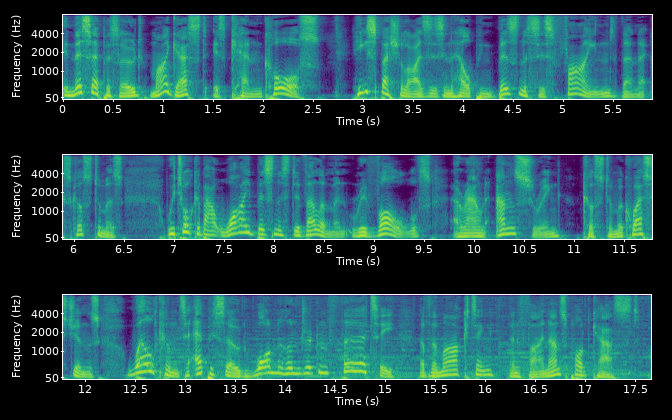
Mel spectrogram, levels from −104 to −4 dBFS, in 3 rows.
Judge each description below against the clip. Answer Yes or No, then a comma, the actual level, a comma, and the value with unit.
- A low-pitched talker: Yes, low, 130 Hz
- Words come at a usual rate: No, slow, 130 wpm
